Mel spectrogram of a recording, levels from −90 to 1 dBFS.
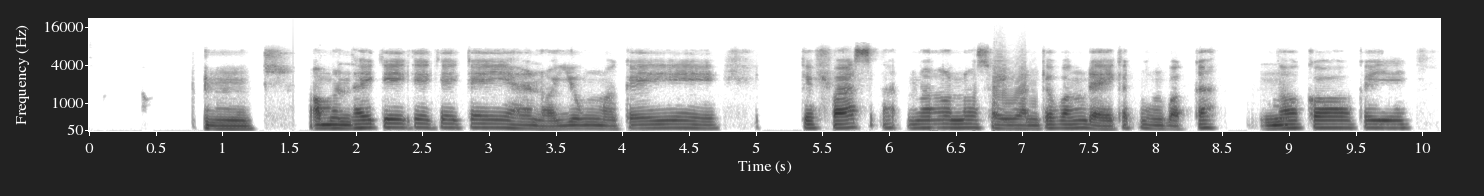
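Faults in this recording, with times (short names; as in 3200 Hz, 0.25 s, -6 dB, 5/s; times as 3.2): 1.53 pop -34 dBFS
6.62–7.11 clipped -24 dBFS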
